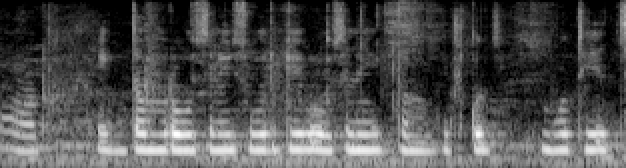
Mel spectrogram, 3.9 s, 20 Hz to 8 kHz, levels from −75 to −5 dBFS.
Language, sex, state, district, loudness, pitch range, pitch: Hindi, female, Uttar Pradesh, Hamirpur, -18 LUFS, 245-255 Hz, 250 Hz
